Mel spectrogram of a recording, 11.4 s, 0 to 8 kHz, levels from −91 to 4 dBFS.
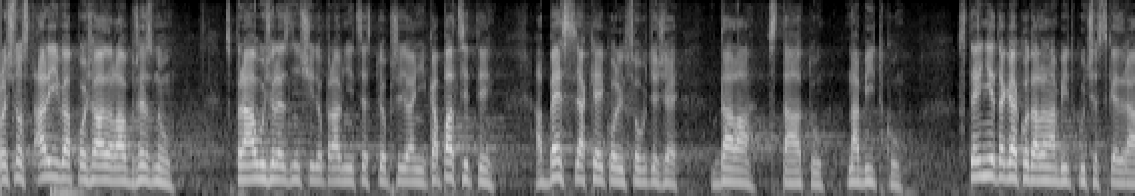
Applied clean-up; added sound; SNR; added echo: none; none; none; none.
